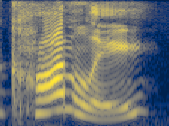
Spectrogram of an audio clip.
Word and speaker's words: Connelly: So Jennifer Connelly is three syllables.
